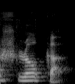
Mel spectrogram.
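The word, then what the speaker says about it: śloka: So like that, okay, that Nairgunya Uttama Shloka, Shloka. You see the S with apostrophe, we pronounce like shampoo.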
